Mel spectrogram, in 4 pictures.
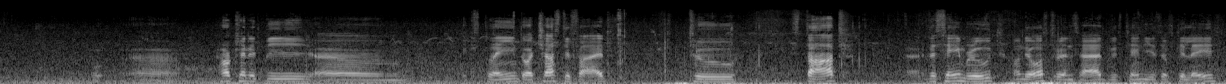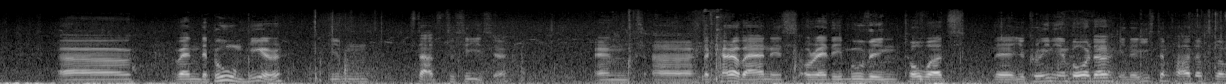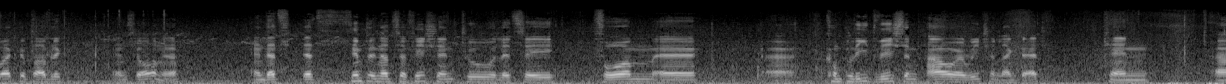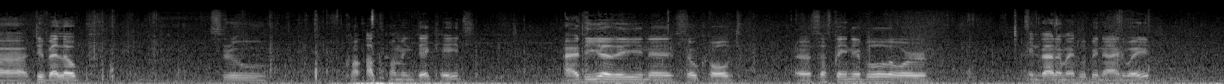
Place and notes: devinska nova ves, near VW logistics center
environmental and civil rights activist indicating the impact of the slovak automotive cluster on the region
